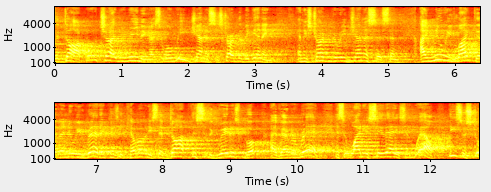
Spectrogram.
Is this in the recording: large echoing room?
yes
